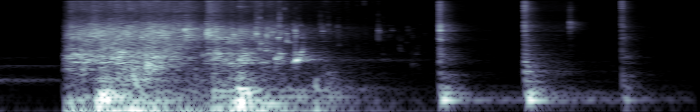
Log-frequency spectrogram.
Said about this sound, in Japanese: さてと、準備ができました。ご主人様、お湯から上がって、こちらへどうぞ。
